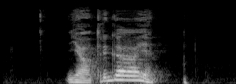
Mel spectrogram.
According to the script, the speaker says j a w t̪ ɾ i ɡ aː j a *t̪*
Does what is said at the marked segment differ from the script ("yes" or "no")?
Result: yes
